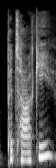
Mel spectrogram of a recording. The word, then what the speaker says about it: Pataki: He worked for George Pataki. Am I pronouncing that right?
